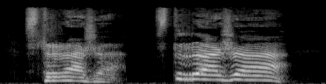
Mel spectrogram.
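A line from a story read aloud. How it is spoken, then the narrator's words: Yelling at full volume. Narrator (Russian): заорал, что есть мочи, Тардус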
